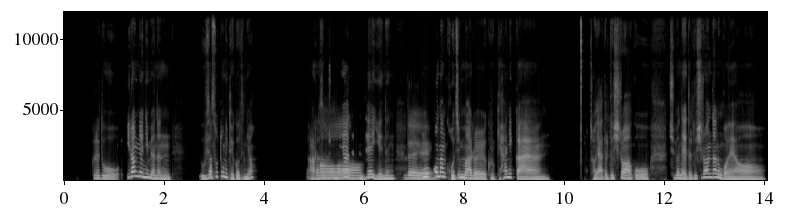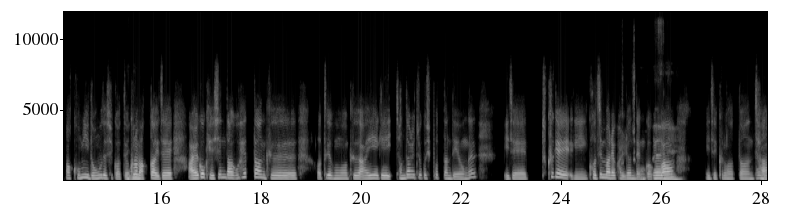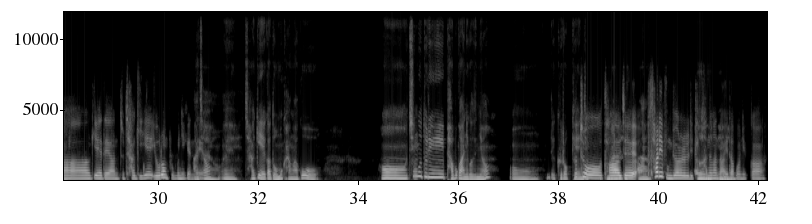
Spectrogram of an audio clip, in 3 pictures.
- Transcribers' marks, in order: lip smack; other background noise
- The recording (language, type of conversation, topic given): Korean, advice, 상대의 감정을 고려해 상처 주지 않으면서도 건설적인 피드백을 어떻게 하면 좋을까요?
